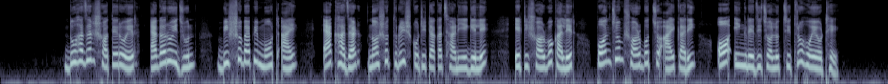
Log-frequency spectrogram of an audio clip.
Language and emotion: Bengali, neutral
